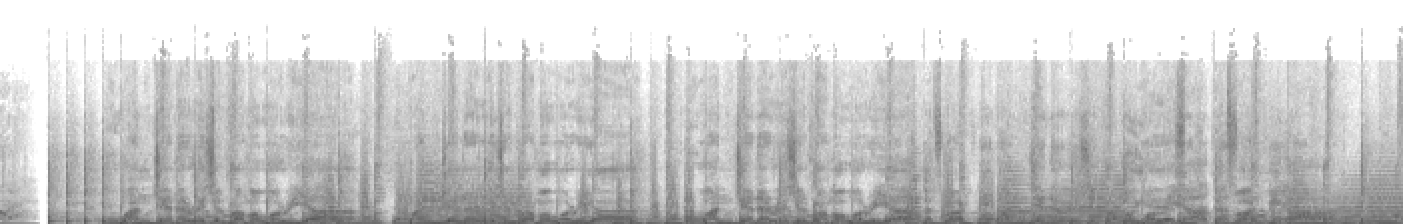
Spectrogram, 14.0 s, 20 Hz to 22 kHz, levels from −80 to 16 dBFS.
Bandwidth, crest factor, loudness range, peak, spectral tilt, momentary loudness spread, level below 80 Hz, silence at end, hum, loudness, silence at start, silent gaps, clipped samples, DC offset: 19 kHz; 16 dB; 1 LU; -6 dBFS; -4.5 dB/octave; 3 LU; -30 dBFS; 0 s; none; -22 LUFS; 0 s; none; under 0.1%; under 0.1%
